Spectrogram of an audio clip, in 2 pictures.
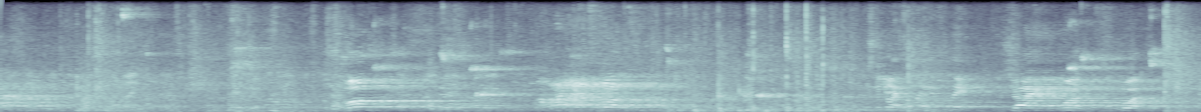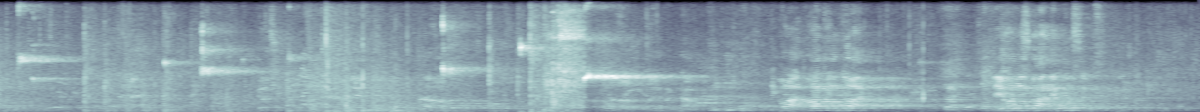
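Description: A ball is kicked with hard thuds.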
